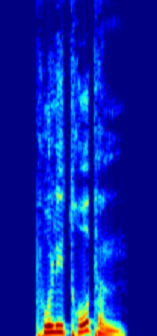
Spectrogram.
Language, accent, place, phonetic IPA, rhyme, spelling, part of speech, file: German, Germany, Berlin, [ˌpolyˈtʁoːpəm], -oːpəm, polytropem, adjective, De-polytropem.ogg
- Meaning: strong dative masculine/neuter singular of polytrop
